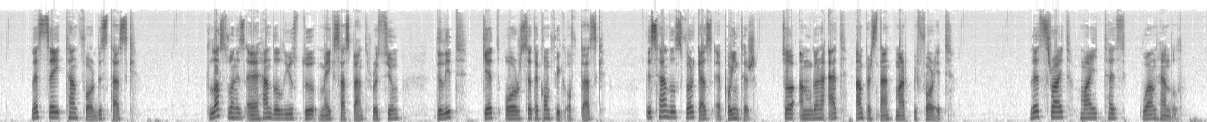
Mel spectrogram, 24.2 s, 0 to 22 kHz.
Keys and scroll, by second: 1.6 1, 3.0 space, 4.8 ,, 5.5 space, 17.2 shift+6, 18.7-24.1 typing.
